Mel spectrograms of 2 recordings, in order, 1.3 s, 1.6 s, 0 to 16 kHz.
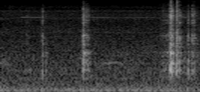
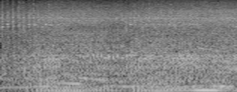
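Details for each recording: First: Peugeot Boxer/Citroën Jumper/Fiat Ducato 3.0 Iveco engine, code P0638, new throttle body fitted via adapter cable after water ingress damage, engine off: sharp irregular clicks from throttle valve; suspected faulty connector or bad connection. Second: Citroën Jumper/Peugeot Boxer/Fiat Ducato 3.0 Iveco diesel van with fault code P0638 from water damage to the throttle body: the engine starts, revs smoothly, and shuts off cleanly as the valve closes, with no shudder.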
